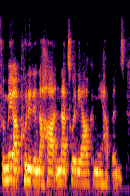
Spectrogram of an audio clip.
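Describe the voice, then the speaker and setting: A woman speaks. Noticeable background noise runs behind her. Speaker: artist. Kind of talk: podcast conversation. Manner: fast; animated.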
